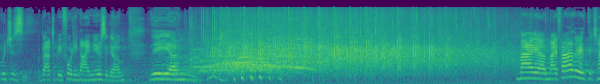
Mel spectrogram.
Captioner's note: applause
